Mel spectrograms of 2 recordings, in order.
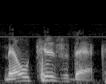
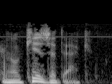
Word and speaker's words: Melchizedek: Melchizedek. – Melchizedek.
